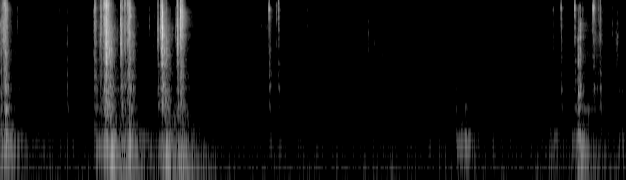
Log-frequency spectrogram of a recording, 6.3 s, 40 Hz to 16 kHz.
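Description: Fingertips type sparse keystrikes on the metal keys of a vintage 1950s manual typewriter. Each strike gives a sharp, bright mechanical clack over a low thump that dies away almost instantly. The strikes come in irregular bursts with quiet gaps between them.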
